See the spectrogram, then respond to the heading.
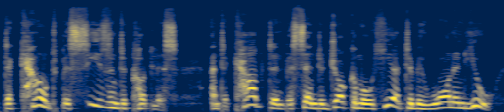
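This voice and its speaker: A man's voice: a little high, animated, moderate pace, slightly rough, no room sound, clean studio sound. A man voicing a loyal, wary islander who talks in quaint dialect grammar in an audiobook story. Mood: earnest, wary.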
